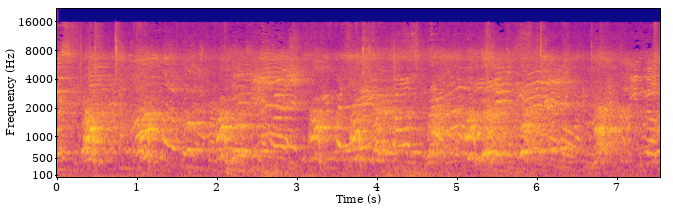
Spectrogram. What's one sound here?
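Dogs bark and yelp repeatedly in a large echoing hall.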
